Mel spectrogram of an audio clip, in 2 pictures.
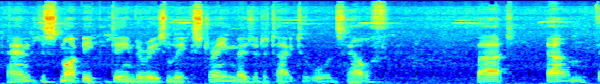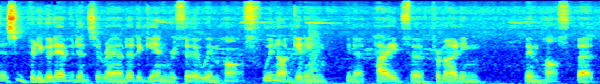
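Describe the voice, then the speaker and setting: An Australian man talking casually and haltingly as host, with a slight cold shiver in his voice as he sits in icy water. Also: deep voice, darkish tone, a little hiss or hum, poor audio. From Queensland, Australia. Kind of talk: casual unscripted talk. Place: sitting in a freezer full of icy water.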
